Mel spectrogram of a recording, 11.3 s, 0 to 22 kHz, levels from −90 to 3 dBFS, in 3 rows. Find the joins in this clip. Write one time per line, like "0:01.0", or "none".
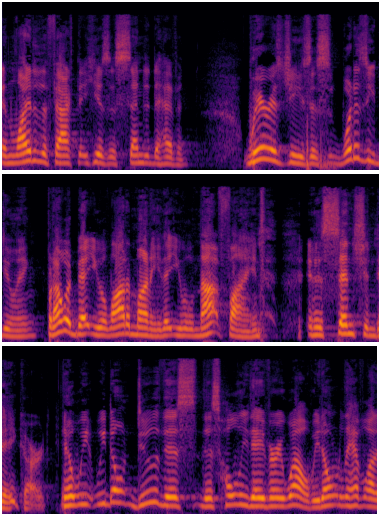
0:04.2
0:08.1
